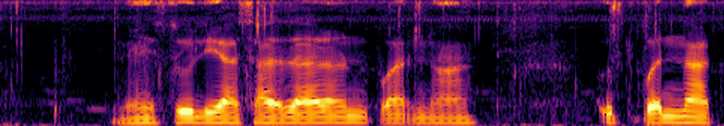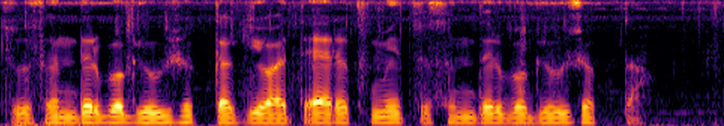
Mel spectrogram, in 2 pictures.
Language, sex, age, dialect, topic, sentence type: Marathi, male, 18-24, Southern Konkan, banking, statement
